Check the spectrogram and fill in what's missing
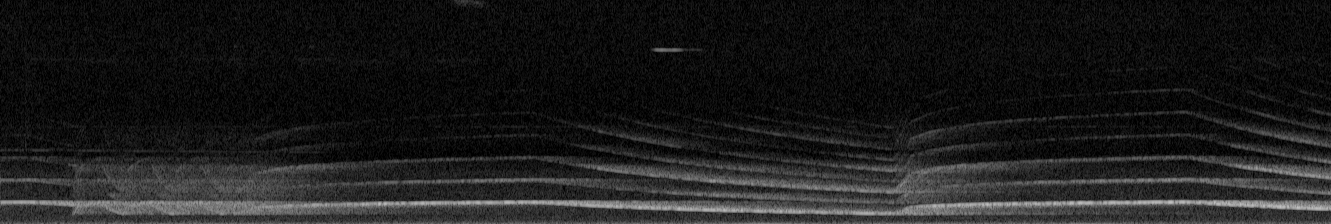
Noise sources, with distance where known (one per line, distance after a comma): siren, near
